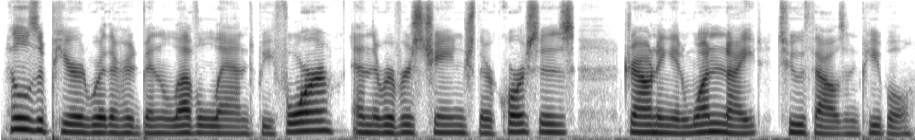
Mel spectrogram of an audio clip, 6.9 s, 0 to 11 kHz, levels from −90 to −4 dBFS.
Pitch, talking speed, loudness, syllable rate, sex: 180 Hz, 190 wpm, -18 LUFS, 5.8 syllables/s, female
